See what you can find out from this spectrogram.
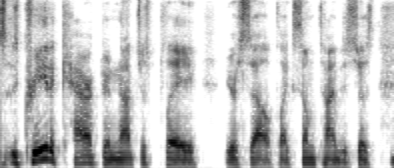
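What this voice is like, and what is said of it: Usual voice. Nothing is said of it.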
